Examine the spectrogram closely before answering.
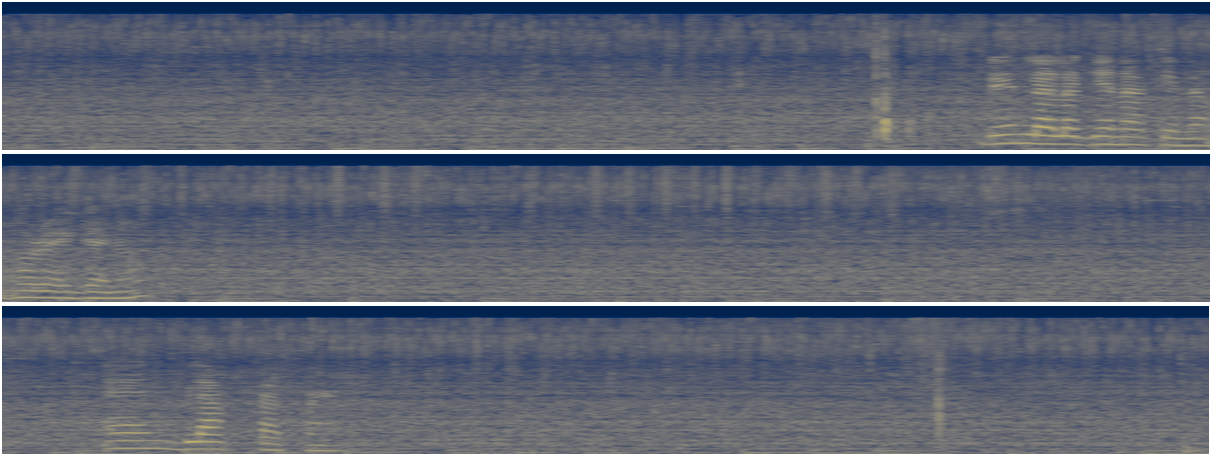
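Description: A thick sauce simmers and bubbles softly in a pan.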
